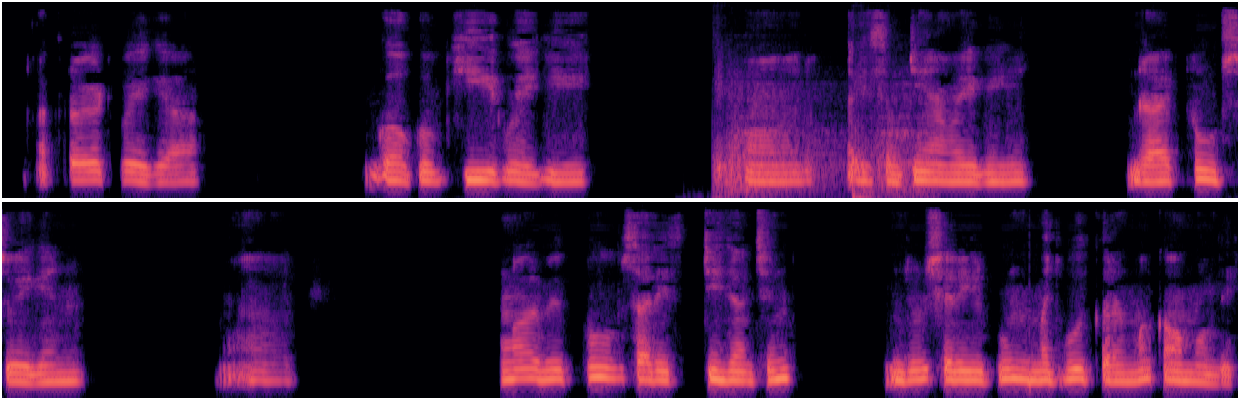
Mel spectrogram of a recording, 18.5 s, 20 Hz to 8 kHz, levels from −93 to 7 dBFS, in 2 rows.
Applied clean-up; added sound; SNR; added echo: neural separator model SepFormer DNS4.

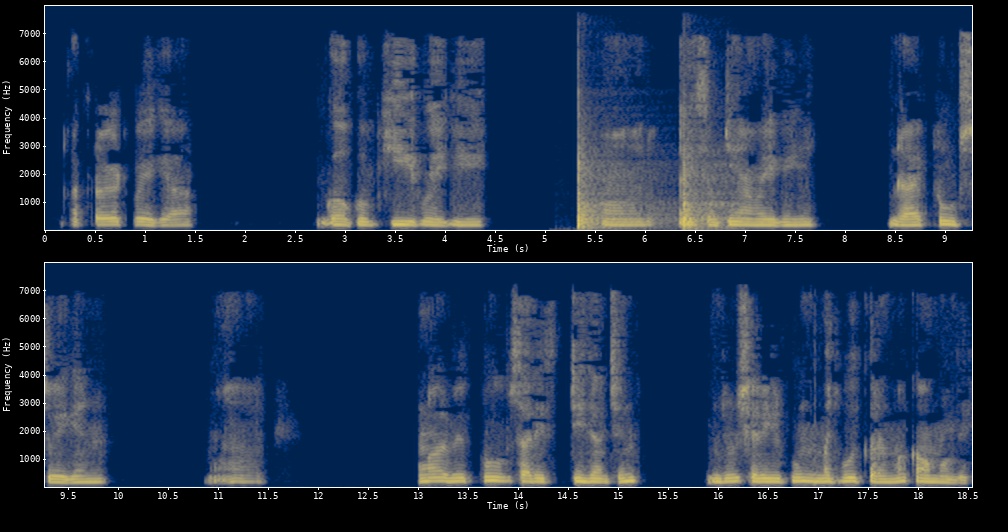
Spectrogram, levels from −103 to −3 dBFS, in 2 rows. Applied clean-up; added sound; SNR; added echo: none; Knock; 1 dB; none.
